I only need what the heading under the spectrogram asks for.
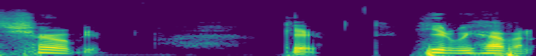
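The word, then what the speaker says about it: Cherubim: then Y and M however if you remember from the beta rule if it's a if it's a proper noun it could be pronounced as a b simply because it's a proper noun it's the name of the name of some um some angels CH cherro beam in this case cherro beam okay here we have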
